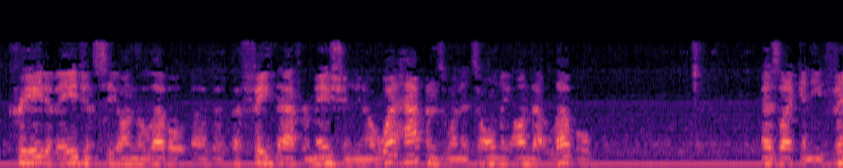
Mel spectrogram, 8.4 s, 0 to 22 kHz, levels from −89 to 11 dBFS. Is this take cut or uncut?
uncut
